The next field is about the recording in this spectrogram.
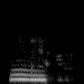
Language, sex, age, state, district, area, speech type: Tamil, female, 18-30, Tamil Nadu, Tiruvannamalai, rural, conversation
